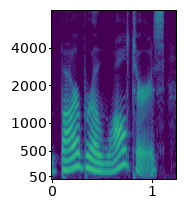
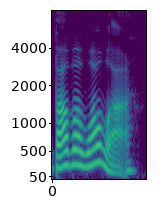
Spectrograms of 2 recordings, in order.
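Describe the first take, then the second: First: The R sounds are pronounced clearly. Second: The R sounds are dropped or turned into W.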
